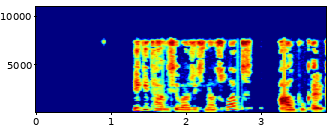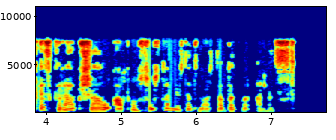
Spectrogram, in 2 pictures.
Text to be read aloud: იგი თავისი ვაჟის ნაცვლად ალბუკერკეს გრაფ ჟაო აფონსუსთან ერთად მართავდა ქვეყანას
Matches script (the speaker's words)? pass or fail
pass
